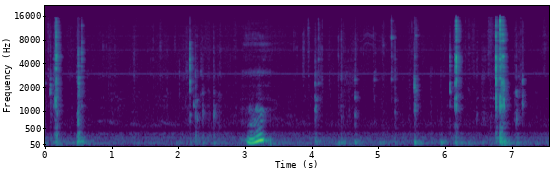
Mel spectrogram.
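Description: Light clicks and knocks from a laptop's plastic top case and lid being handled and pressed into place. About three seconds in comes one louder short sound that rises in pitch, and near the end two sharper clicks.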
